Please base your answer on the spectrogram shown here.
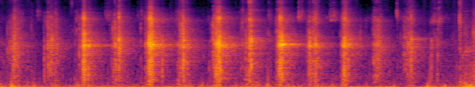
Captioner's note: pepper grinder rattling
